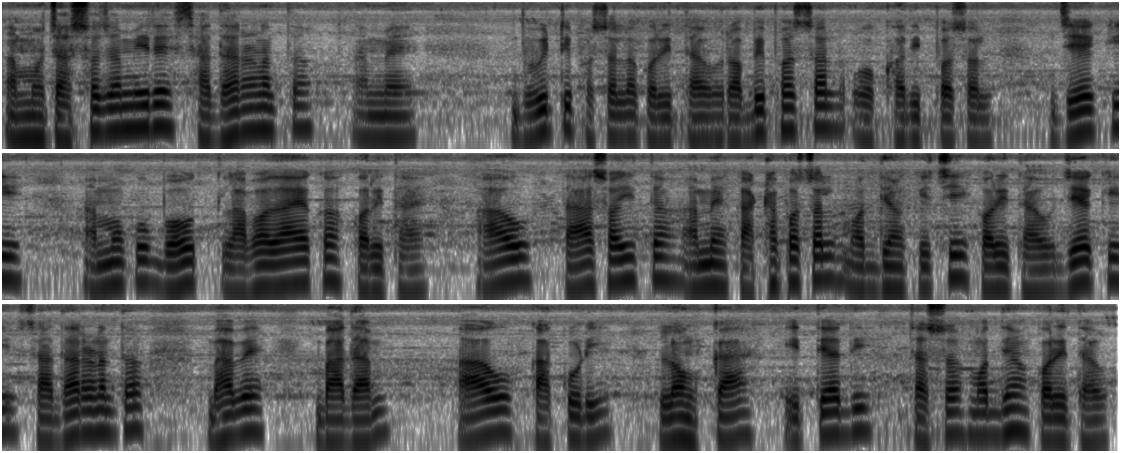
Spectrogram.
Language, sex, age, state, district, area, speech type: Odia, male, 18-30, Odisha, Kendrapara, urban, spontaneous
